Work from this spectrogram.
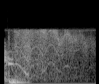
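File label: "U Have Mail", female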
